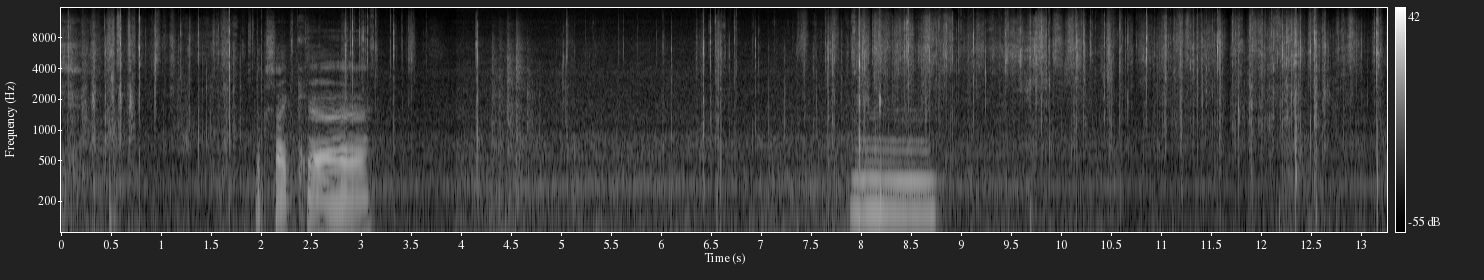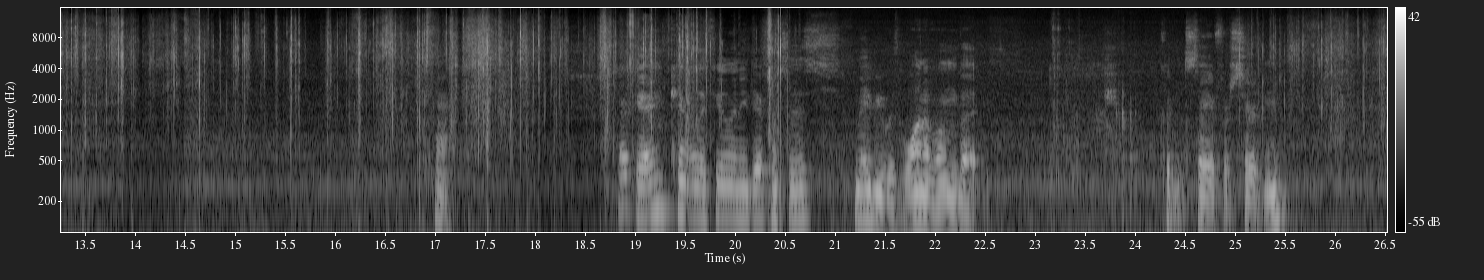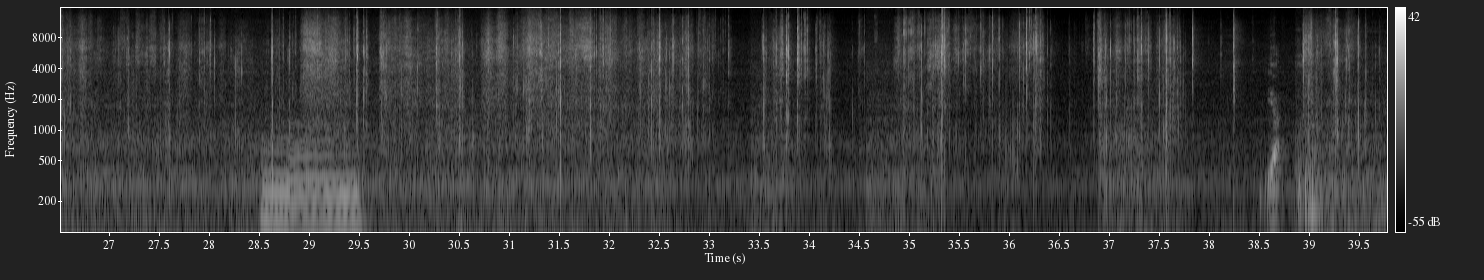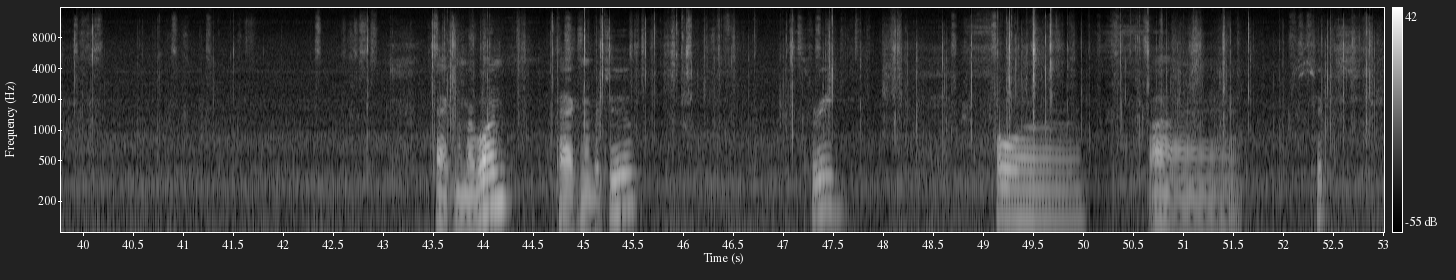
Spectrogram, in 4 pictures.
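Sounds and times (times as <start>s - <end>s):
card packs crinkling: 0.0s - 22.0s, 24.5s - 53.0s
faint steady hum: 0.0s - 53.0s
short hummed voice: 7.8s - 8.9s, 28.5s - 29.6s, 49.3s - 50.0s.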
